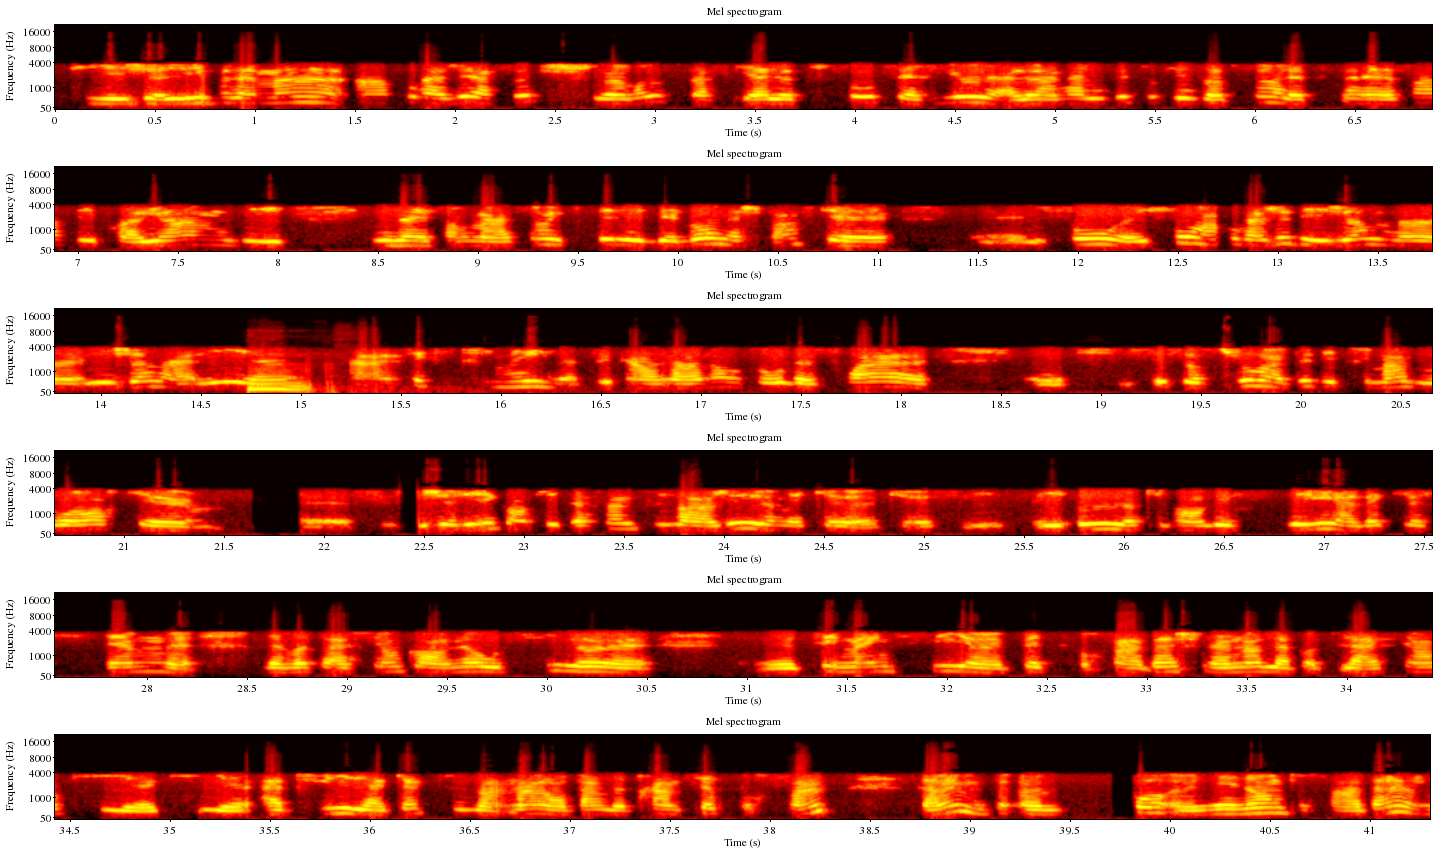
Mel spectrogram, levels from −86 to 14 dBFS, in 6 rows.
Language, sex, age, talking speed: French, female, 30-49, 185 wpm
